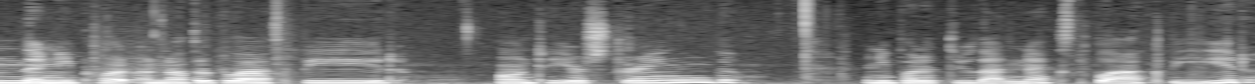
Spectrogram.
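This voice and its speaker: Against noticeable background noise, a woman with a high pitch speaks at a fairly slow pace, her intonation fairly even. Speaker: kandi crafting tutorial maker. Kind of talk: tutorial. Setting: at home, family noise in background. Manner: casual, chatty, somewhat hesitant.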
